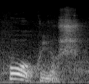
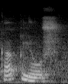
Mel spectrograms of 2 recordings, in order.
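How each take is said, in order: First: The stress is on the first syllable. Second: The stress is on the second syllable. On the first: It is the doctors' professional usage. The speaker calls it wrong. "Мы привыкли к другому ударению" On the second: It is the standard usage. The speaker calls it right. "ударение правильное"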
